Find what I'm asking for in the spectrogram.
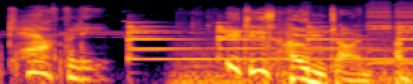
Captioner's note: school bell ringing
